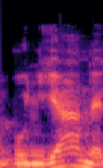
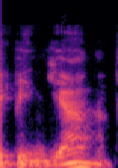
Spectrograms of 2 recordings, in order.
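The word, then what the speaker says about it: Bunyan: Я, например, там вот во вторник за одну лекцию пытался рассказать про Джона Буньяна, или Беньяна, тут по-разному его произносят. – Не английский Буньян, а по-современному Беньян.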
